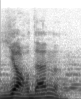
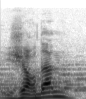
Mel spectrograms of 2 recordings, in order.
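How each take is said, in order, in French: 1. Il est prononcé à la manière nordique. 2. Il est prononcé à la manière anglaise. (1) "en nordique, ça se dit" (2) "en anglais, ça se dit euh"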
